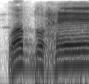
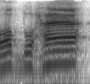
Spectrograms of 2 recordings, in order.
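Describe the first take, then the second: First: The final vowel lies between 'a' and 'ee'. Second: The final vowel is a fully open 'a'. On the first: "التقليل فتح الشفاه مع الإمالة" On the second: "فتح الفم بالحرف"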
